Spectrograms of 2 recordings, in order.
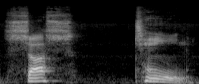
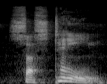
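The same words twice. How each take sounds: First: Sustain, stretched and raised for the class to repeat; model word called out. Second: Said in the usual way. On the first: Shown as a demonstration. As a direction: call out Sustain for the class to echo. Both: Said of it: "So let's go".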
